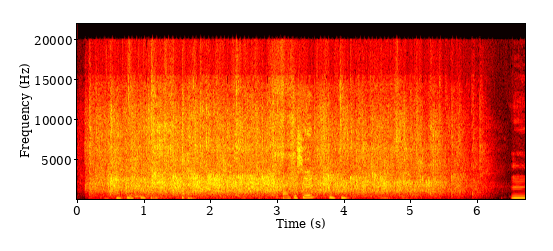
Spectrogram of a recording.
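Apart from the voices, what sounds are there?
audience applause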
